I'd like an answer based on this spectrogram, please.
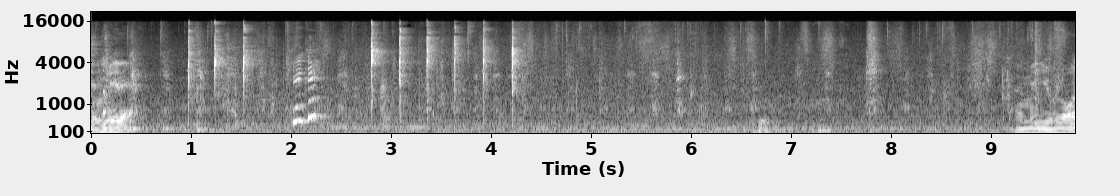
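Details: Pet poodle indoors, very excited while getting ready to go out. There is a quick run of short, sharp yelps, roughly one every third of a second, in the first four seconds. Human voices are heard at the start and the end.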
